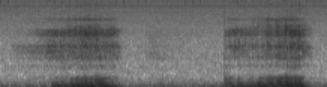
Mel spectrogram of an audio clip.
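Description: Two long, low, rattling snores about three seconds apart, with quiet pauses between them. Ordinary snoring in sleep.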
